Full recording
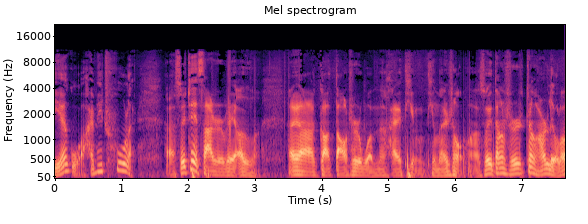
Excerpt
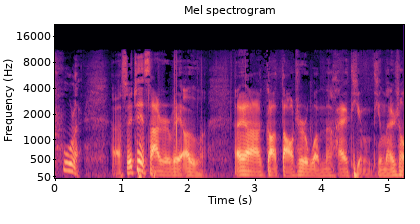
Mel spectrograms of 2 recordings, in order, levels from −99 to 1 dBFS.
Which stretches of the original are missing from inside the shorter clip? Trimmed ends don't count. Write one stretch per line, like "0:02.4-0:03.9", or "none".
none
